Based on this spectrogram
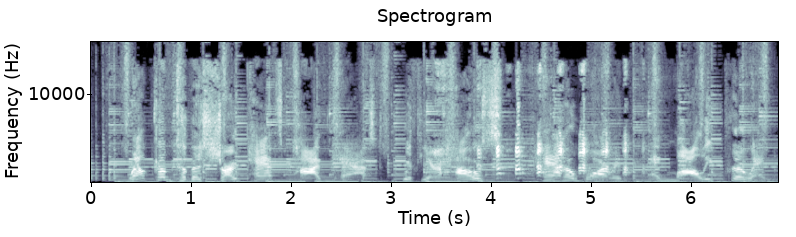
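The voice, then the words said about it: Imitates another person's voice. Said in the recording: “I can do my impression of of of you doing it ... Where did I come from New Jersey?”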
